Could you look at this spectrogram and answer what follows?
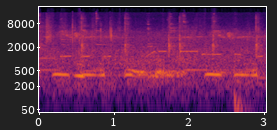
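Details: Pigeon cooing outdoors, heard during a child's fear-of-sounds exercise: a series of short, low, even coos in pairs and runs, with faint higher chirps and some background noise.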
